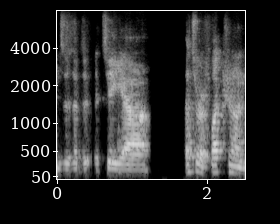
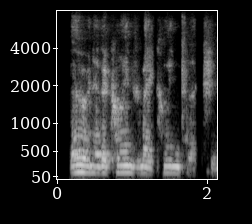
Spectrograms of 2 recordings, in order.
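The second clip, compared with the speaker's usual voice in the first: hushed, soft, murmured nerdy character voice; 6 dB quieter than usual. Playing his nerdy coin-collecting character, who talks kind of like Mr. Burns. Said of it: "he talks kind of like Mister Burns".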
